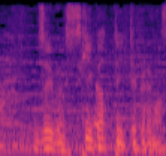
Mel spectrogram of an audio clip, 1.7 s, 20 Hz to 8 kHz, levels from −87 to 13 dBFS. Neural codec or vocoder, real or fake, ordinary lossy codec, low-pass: none; real; none; 7.2 kHz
